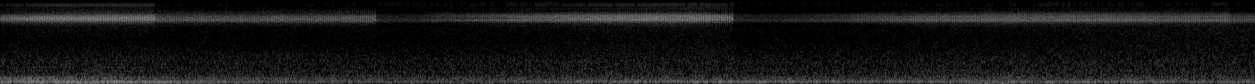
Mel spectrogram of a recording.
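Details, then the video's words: Grasshoppers fighting among completely withered grass at the forest edge, end of July, strong wind blowing; a piercing high buzzing chorus cuts out and restarts several times in sharp steps, backed by deep wind rumble. "Wind noise and grasshoppers crackling"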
